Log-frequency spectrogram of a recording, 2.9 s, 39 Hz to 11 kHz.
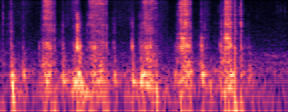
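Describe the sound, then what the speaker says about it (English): Two screws being driven into the hood latch lever of a 1995-2004 Toyota Tacoma, heard as close, bursty rasping and ratcheting strokes in quick succession with short pauses, loud and alone without talk. "we're gonna have to try to start the two screws in"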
